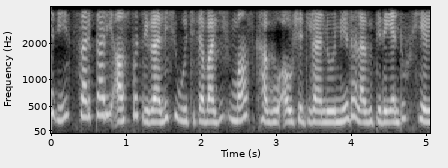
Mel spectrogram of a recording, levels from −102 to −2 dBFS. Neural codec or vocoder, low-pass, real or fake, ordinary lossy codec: codec, 24 kHz, 1.2 kbps, DualCodec; 3.6 kHz; fake; AAC, 32 kbps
